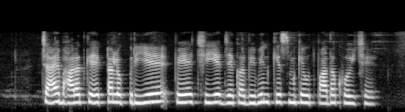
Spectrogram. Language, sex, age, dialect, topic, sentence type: Maithili, female, 18-24, Eastern / Thethi, agriculture, statement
